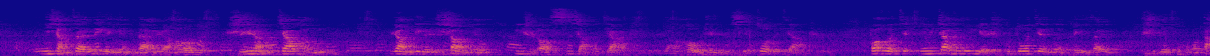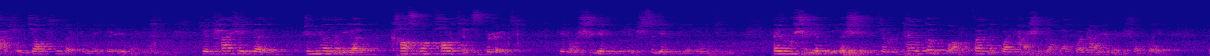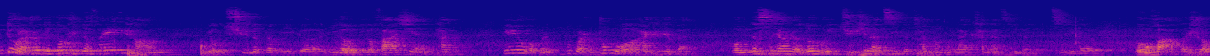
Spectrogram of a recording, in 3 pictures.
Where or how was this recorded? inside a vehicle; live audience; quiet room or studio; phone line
live audience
